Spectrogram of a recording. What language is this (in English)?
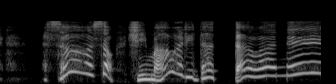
Japanese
